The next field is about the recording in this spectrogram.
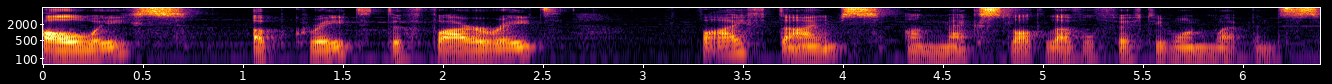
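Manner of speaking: drawn out, very slow, deliberate, word by word. Reading a key rule from a gaming guide aloud, very slowly. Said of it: "I'm gonna read it very slowly here".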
